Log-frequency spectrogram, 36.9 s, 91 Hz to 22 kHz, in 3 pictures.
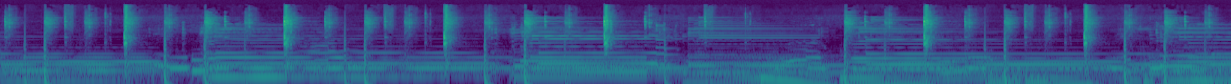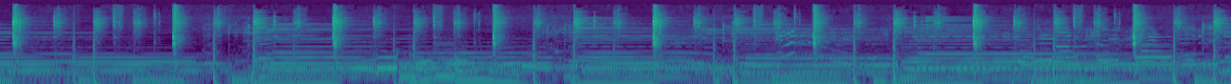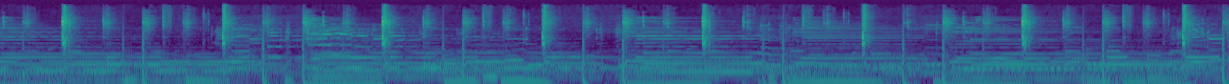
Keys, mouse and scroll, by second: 0.7-1.7 middle drag, 1.7 g, 2.5 z, 2.5 z, 2.8-4.7 middle drag, 4.7 i, 8.6-11.0 e, 11.7 Tab, 12.0-15.4 middle drag, 15.4 click, 16.4-19.5 drag, 20.4-21.5 drag, 21.5-22.4 scroll up 1, 22.4 Tab, 23.1 ctrl+r, 31.6 ctrl+r, 35.5 ctrl+b.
